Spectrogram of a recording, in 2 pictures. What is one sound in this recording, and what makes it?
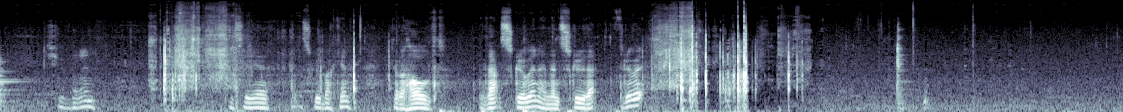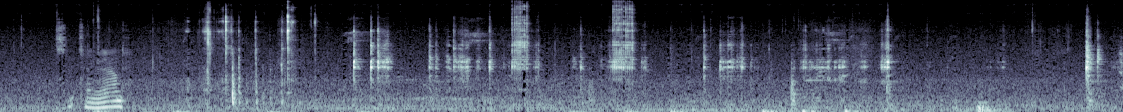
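Metal tools clink and knock against a brake caliper.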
